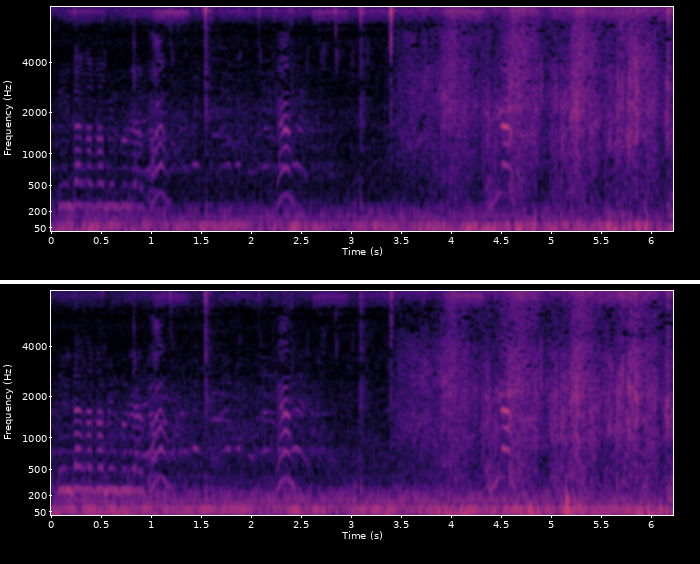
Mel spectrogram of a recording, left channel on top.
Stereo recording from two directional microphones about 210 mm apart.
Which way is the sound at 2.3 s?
60° right (ahead or behind).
